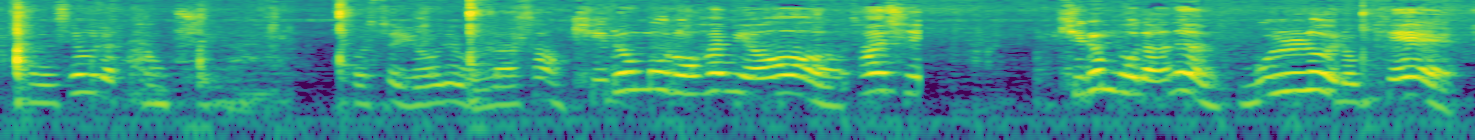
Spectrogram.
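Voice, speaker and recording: High-voiced woman narrating home cooking over noise. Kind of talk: casual cooking narration while cooking. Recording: noisy kitchen with chopping and clicks.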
